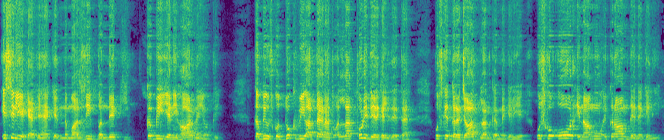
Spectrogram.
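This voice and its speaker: Religious speaker, male, slightly high voice, chatty, roomy echo. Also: big pitch swings. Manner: chatty, addresses listeners with "ji" fillers. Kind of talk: casual spiritual talk to camera.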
